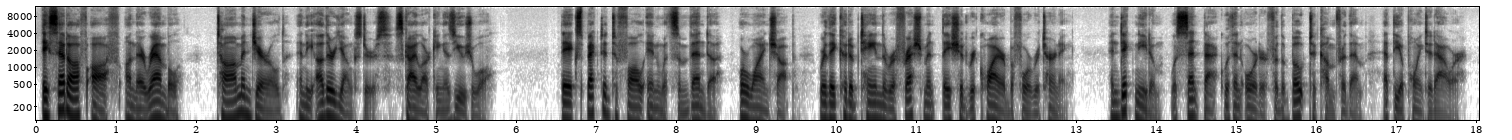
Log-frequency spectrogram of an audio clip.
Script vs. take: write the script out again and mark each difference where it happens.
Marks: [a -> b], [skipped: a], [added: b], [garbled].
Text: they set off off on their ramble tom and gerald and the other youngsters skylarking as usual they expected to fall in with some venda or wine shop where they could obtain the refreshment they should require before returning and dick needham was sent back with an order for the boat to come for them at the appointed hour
they set off off on their ramble tom and gerald and the other youngsters skylarking as usual they expected to fall in with some venda or wine shop where they could obtain the refreshment they should require before returning and dick needham was sent back with an order for the boat to come for them at the appointed hour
